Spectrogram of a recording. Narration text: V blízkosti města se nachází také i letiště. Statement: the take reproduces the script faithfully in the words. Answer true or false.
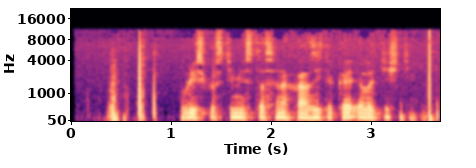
true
